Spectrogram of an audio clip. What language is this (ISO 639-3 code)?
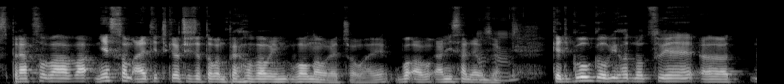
slk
